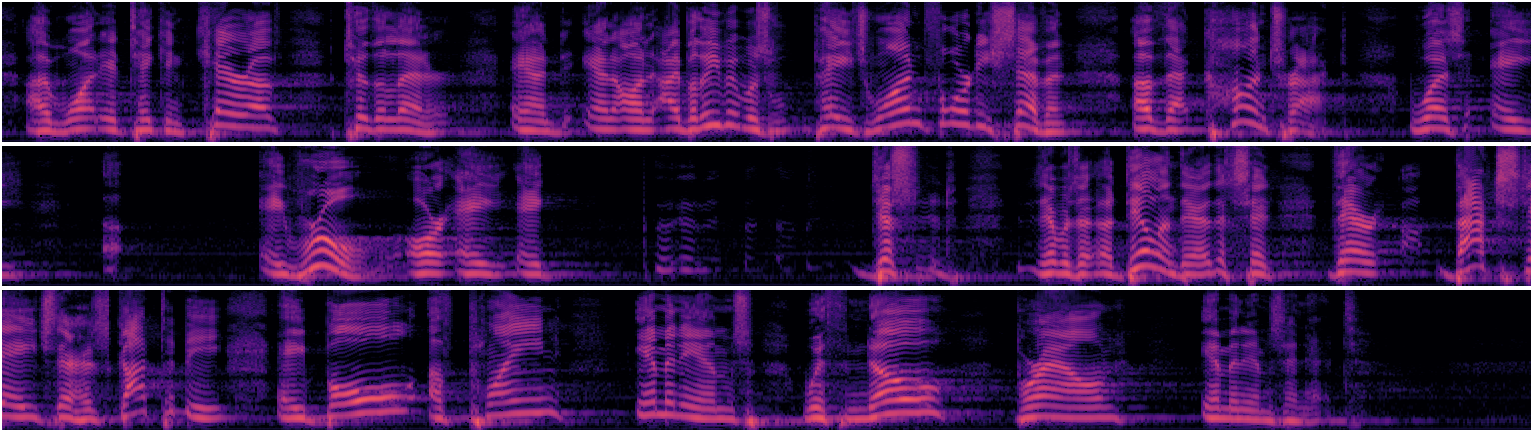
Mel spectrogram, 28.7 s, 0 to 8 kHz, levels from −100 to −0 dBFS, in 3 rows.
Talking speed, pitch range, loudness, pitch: 115 wpm, 160-200 Hz, -44 LUFS, 180 Hz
